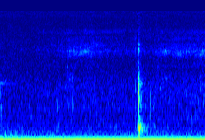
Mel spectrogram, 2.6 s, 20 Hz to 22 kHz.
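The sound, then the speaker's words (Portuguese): Two Som Rizal antacid and analgesic effervescent tablets fizz in a glass of water, a steady, soft bubbling hiss with one sharp clink or plop partway through. No one speaks. “Ponha 2 comprimidos de som Rizal num copo com água.”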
